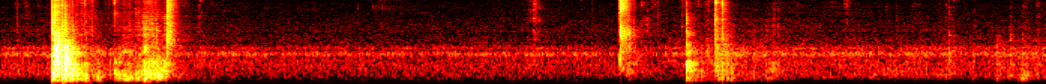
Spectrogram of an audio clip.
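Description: A thin wooden lath being cut with scissors: sharp cracking snips of splitting wood. The loudest cluster comes about half a second in, and three more cracks follow around five to six seconds.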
